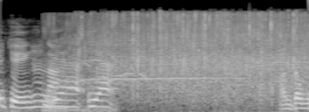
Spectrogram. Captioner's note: applause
